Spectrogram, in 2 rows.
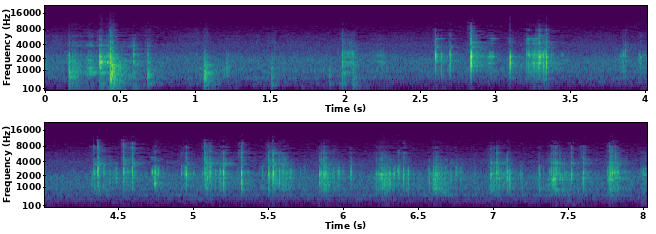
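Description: Quick, uneven metallic clicking and ticking from the oil pump and linkage on a Vespa P200E's cast-aluminium carburetor box as they are turned and worked by hand to test the pump. The clicks come thicker from about halfway through.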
